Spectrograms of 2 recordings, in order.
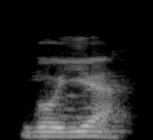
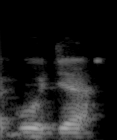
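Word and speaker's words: גויה: goya. Ok. ¿Listos? Que sí, muchas veces a iod a veces la suenan como una y, entonces sería goya, pero no bueno, sí, no me acuerdo bien cómo lo pronunciaste.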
